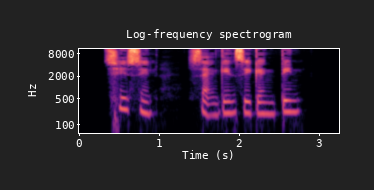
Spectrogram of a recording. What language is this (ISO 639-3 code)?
yue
